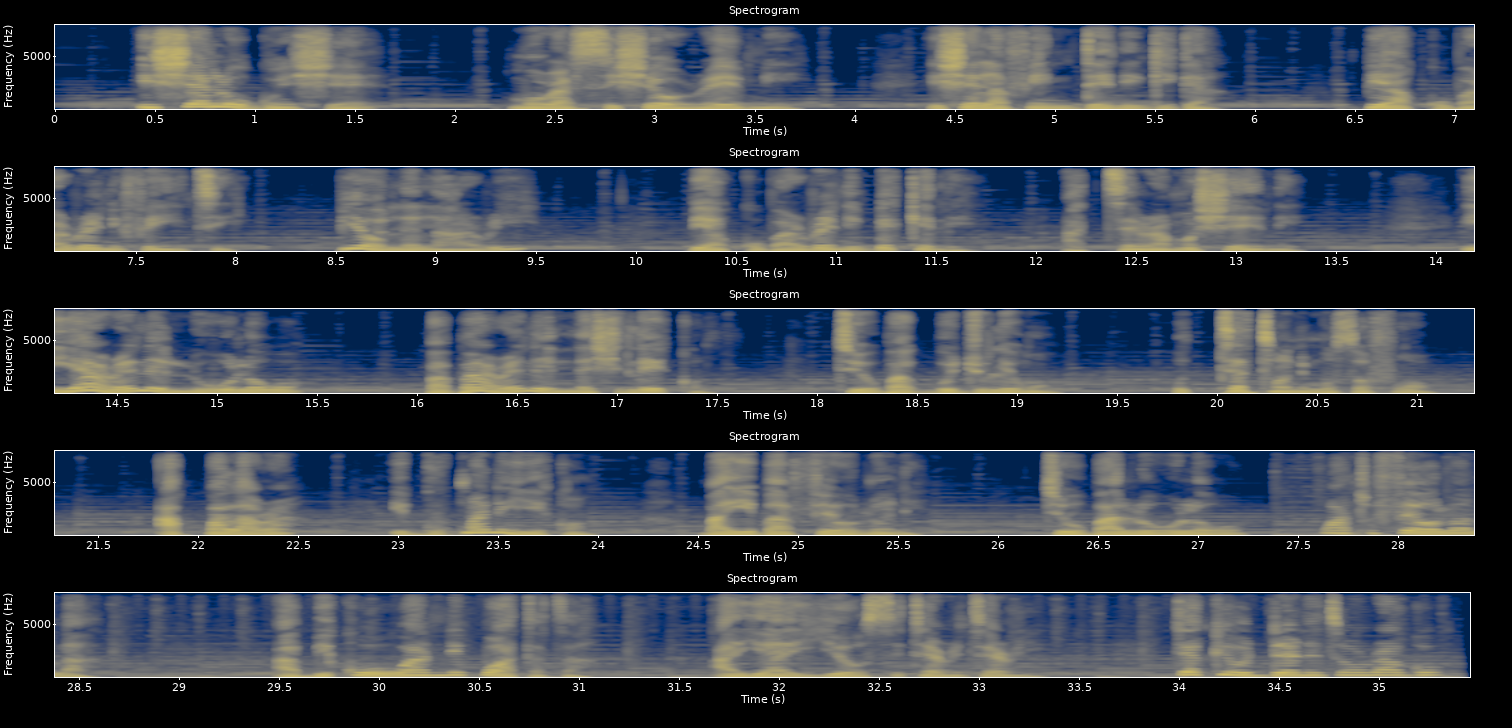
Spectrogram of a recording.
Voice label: Yoruba

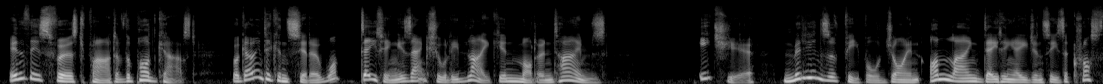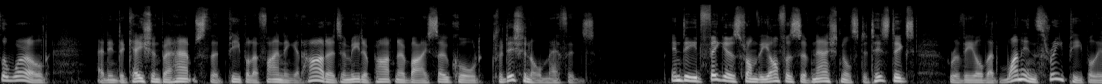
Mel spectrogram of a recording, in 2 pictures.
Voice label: Irish

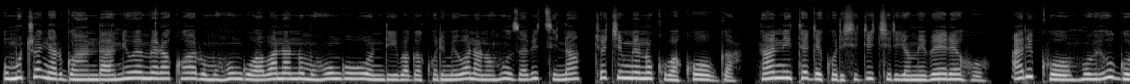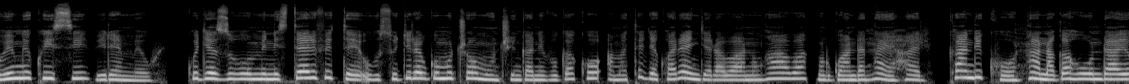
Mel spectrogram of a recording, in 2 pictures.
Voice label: Kinyarawanda Female

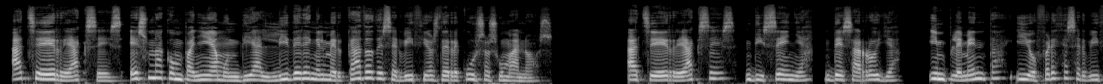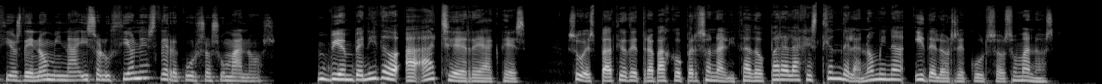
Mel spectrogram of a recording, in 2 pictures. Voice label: Spain

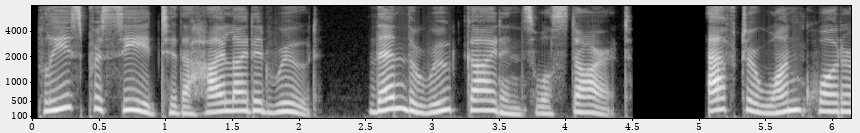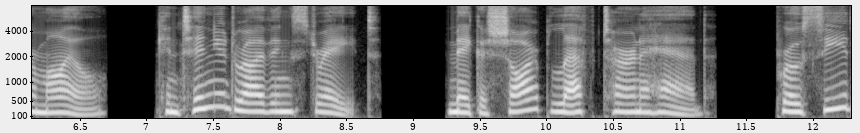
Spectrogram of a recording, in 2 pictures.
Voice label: Car Navigation

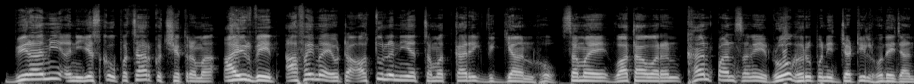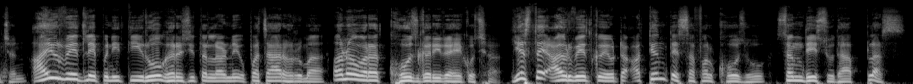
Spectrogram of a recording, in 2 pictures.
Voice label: Nepali

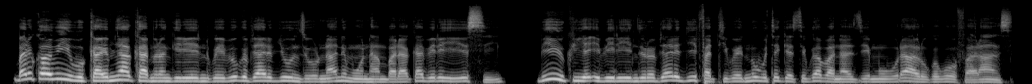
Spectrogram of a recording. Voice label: KIRUNDI Male

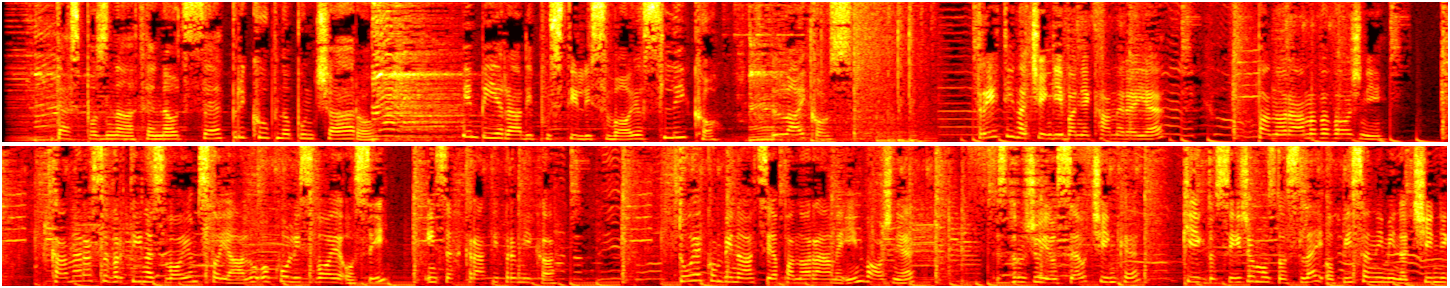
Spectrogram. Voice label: SLOVENIAN

